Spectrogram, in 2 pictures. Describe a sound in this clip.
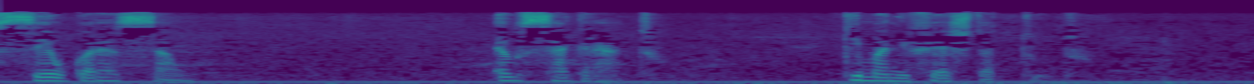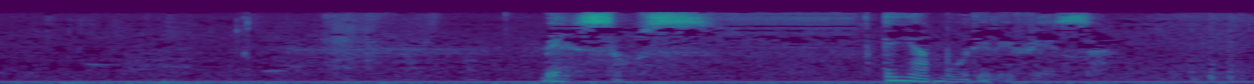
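A middle-aged woman speaks calmly and close to a microphone.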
